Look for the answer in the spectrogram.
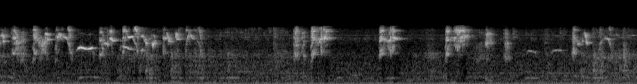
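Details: A pet white-bellied caique (Pionites leucogaster) rocking on a swing gives short, harsh chirps and scratchy bursts in uneven clusters, with brief thin whistles between them and some rustling.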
